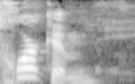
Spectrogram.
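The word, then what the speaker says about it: Gorinchem: Ja, dat hoor je dus uitspreken als Gorkum.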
